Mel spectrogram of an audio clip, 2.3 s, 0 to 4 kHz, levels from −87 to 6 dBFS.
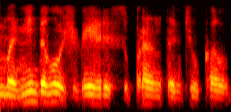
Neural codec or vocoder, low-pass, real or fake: codec, 32 kHz, 1.9 kbps, SNAC; 3.6 kHz; fake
